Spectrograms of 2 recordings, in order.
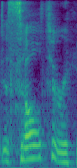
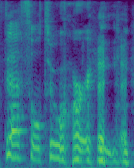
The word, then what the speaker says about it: desultory: And that's one that I always say desultory, actually, which is wrong. It's desultory. And I mean, we wrote it, and here I was like panicking about it, but it is desultory.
